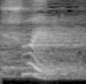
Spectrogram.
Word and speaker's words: श्वेत: इसको क्या प्रोनाउंस करेंगे? श्वेत। तो चलिए मेरे साथ प्रोनाउंस करिए, श्वेत। खेत नहीं है, ये क्या है? श्वेत।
